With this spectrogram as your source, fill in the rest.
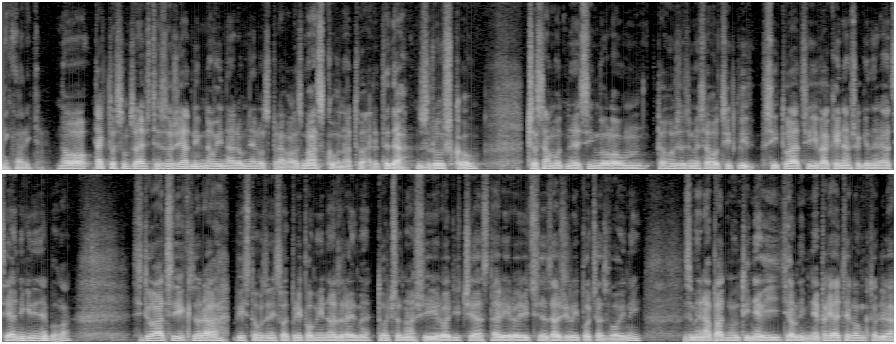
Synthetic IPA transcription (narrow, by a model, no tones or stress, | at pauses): nikaɾic | nɔt̪ak̚t̪ɔsɔmsaɛʃcɛzɔʒɪad̪nimnɔʋinaːɾɔmɲɛɾɔspɾaːʋalzmaskɔʊnat̪ʋa̰ːɾɛt̪ɛd̪azɾuːʃkɔʊ | t͡ʃɔsamɔt̪nɛːjɛsimbɔlɔmt̪ɔɦɔʒɛzmɛsaɔt͡siːt̪lifsit̪uaːt͡siːvakɛjnaʃaɡɛnɛɾaːt͡siaɲiɡd̪iɲɛbɔla | sit̪uaːt͡siːkt̪ɔɾaːvift̪ɔmzmislɛpɾipɔmiːnazɾɛjmɛt̪ɔt͡ʃɔnaʃiɾɔɟit͡ʃɪast̪aɾiːɾɔɟit͡ʃɪazaʒilipɔt͡ʃazʋɔjni | zmɛnapad̪nut̪iːɲɛʋiɟicɛlniːmɲɛpɾɪacɛʎɔmkt̪ɔɾiːa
